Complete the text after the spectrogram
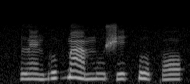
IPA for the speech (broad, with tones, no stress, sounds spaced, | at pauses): l ɛ̃˨ ɡ o˨˦ ɡ͡b ã˦˨ m u˨ ʃ e˨˦ k͡p o˦˨ k ɔ˨˦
